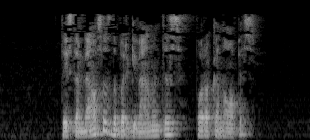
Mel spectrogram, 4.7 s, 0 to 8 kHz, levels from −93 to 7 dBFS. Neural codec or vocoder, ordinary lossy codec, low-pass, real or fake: vocoder, 44.1 kHz, 128 mel bands every 256 samples, BigVGAN v2; MP3, 24 kbps; 7.2 kHz; fake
